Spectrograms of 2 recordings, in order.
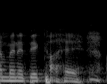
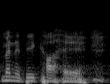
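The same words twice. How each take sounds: First: Soft, low, falling; quiet voice of God. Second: Soft and low, slow; a hushed promise; quiet voice of God. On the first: Preacher repeats the Spirit's words to the crowd, hushed. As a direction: hush it like a solemn vow. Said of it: "कह रहा". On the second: Preacher voicing the Holy Spirit to the congregation, soft and low. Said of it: "पवित्र आत्मा कह रहा है". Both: Acted.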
